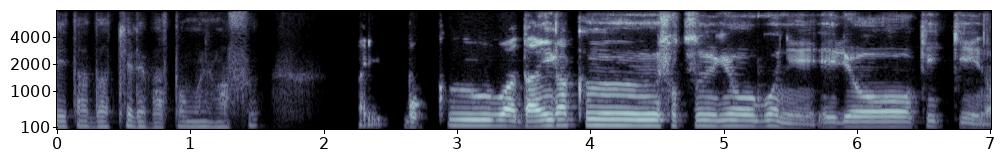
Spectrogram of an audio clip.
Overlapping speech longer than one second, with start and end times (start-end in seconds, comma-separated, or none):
none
